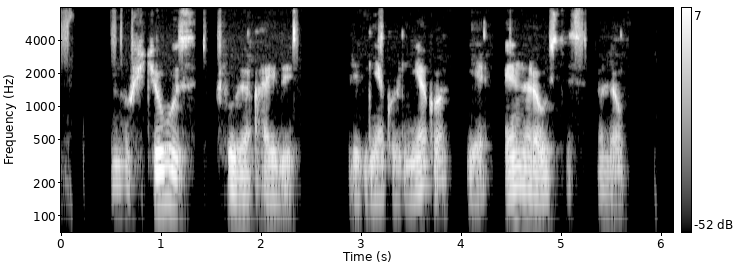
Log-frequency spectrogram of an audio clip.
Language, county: Lithuanian, Kaunas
